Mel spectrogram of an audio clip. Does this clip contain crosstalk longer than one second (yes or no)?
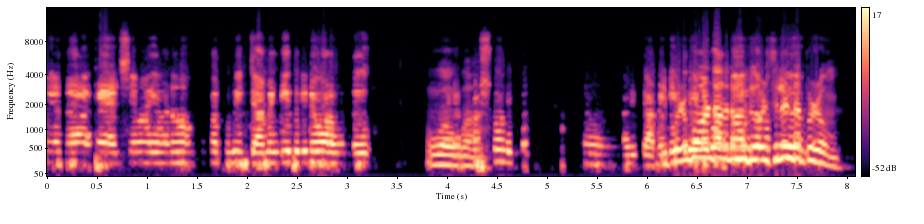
yes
